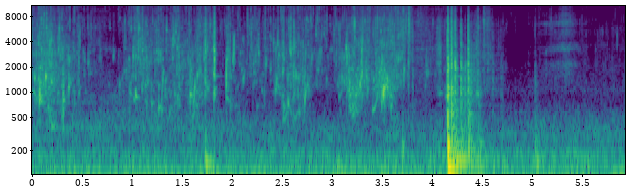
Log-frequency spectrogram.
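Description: Water splashing and trickling in irregular small splashes, with one louder sudden impact about four seconds in.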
